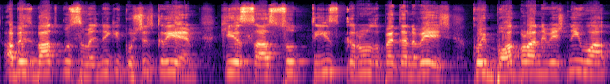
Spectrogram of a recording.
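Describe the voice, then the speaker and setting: High-pitched male market commentator, patient explainer tone. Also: a bit bright. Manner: explanatory, asks "are you following me" often. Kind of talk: screen-share market commentary.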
